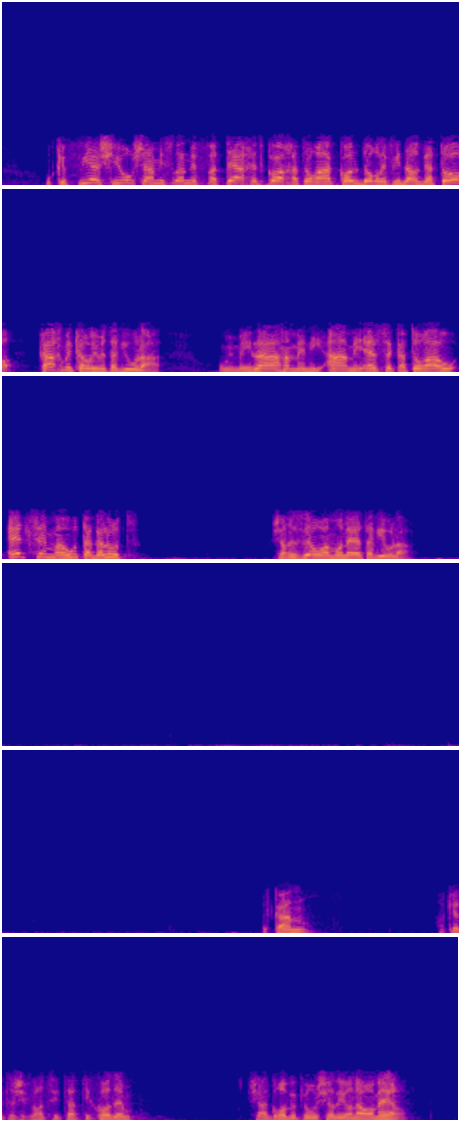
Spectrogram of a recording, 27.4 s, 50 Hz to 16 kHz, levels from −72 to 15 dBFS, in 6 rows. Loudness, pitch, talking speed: -18 LUFS, 160 Hz, 85 wpm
